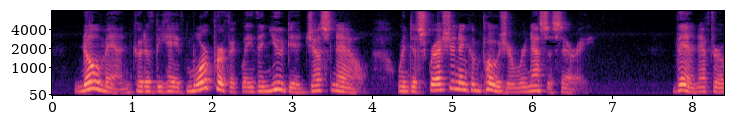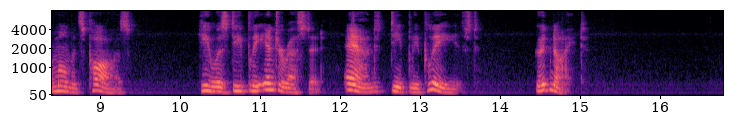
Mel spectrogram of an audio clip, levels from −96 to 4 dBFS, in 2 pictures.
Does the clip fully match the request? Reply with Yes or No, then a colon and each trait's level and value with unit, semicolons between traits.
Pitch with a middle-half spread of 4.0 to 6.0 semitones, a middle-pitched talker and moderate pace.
No: average, 5.2 semitones; medium, 165 Hz; slow, 115 wpm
